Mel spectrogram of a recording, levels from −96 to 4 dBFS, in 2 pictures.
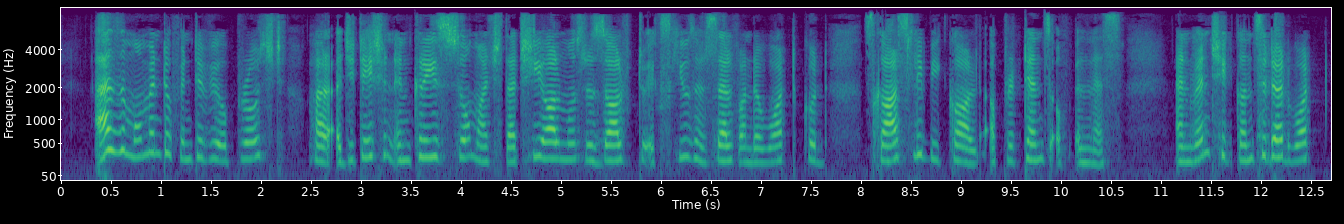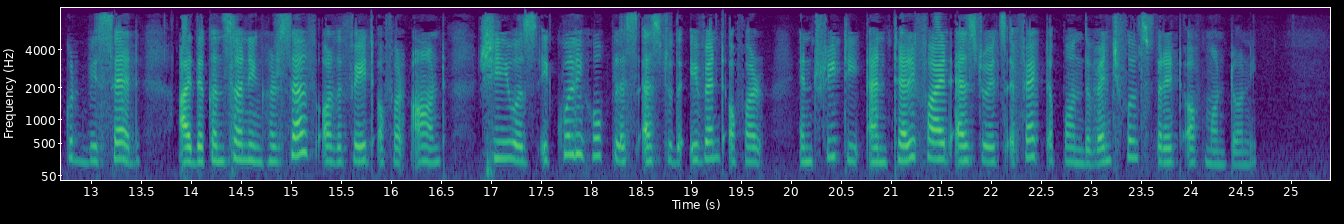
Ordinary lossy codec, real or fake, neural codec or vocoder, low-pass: AAC, 32 kbps; real; none; 7.2 kHz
